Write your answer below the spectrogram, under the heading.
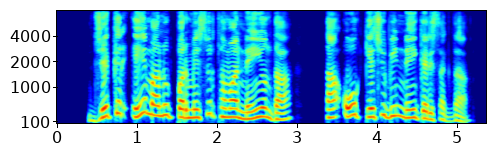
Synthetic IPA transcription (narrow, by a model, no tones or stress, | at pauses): d͡ʒeːkəɾeːmaːnũpɐɾmeːsəɾt̪ʰɐmãːnɐĩɦõːnd̪a | t̪ãːʔoːkɪt͡ʃʰubʱiːnɐ̃ĩːkɐɾiːsɐk̚d̪a̰ː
